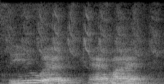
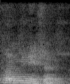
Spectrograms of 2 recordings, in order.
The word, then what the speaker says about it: culmination: In India and in the USA we pronounce it as culmination, but in UK it is pronounced as culmination. In UK they consider L as silent.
